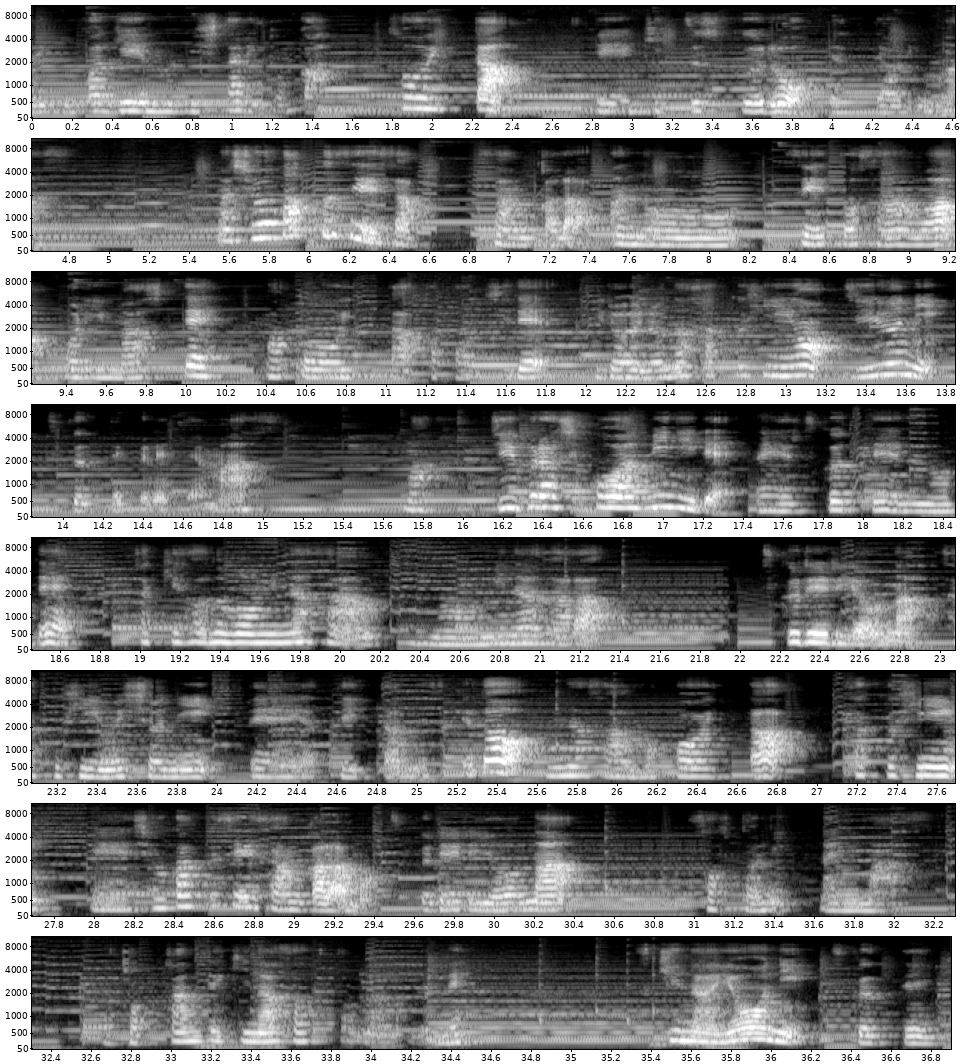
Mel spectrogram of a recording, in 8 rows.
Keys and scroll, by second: 5.2 Right, 31.9 Right.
